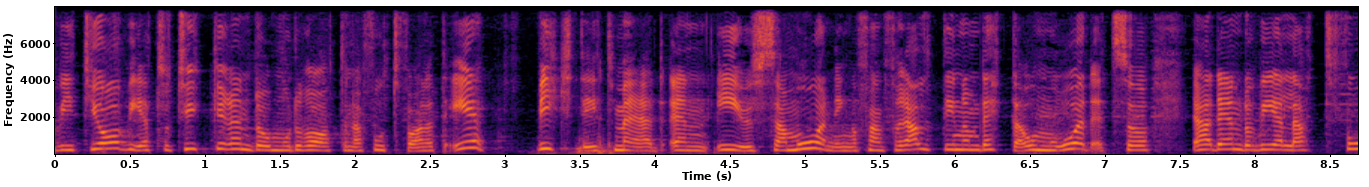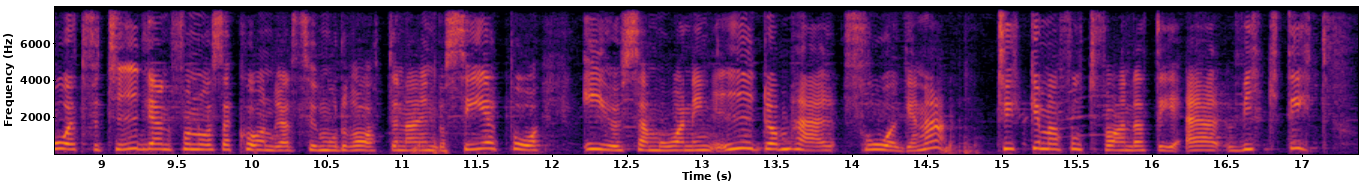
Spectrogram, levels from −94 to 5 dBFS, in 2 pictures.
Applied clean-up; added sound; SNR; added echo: neural mask model RNNoise.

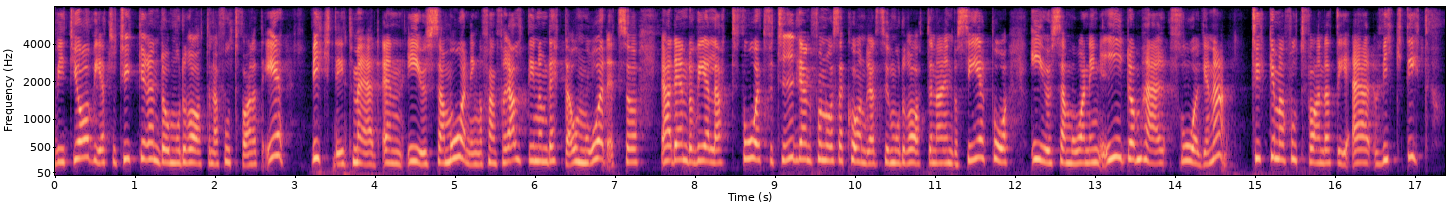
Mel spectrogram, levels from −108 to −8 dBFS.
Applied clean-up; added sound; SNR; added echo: neural mask model DeepFilterNet 3.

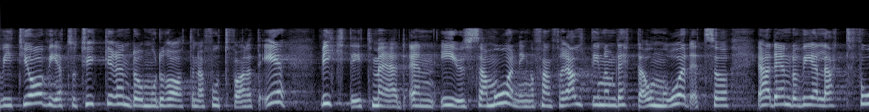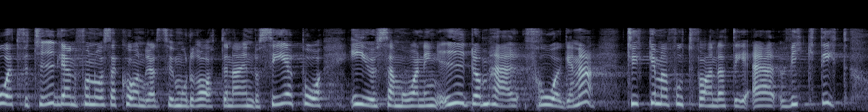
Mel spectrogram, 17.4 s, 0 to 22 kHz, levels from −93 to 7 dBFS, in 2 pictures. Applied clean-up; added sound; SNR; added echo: none; none; none; none.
